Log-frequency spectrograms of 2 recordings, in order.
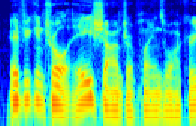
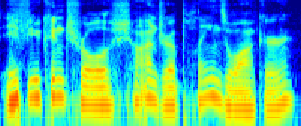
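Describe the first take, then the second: First: "a" said as a full "ay"; stress on "a". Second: Said in the usual way. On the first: Real, not acted. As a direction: correct it by leaning on the word "a". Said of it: "the Hound doesn't care what Chandra". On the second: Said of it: "the Outburst does not let you search for any Chandra".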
